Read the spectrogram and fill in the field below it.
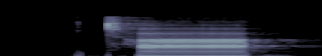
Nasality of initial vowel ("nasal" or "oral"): oral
